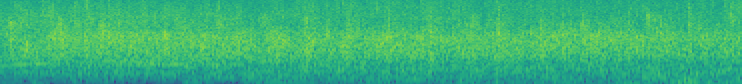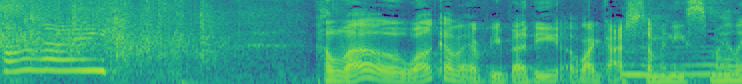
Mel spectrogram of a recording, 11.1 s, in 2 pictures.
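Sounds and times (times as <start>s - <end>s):
audience applause welcoming two speakers at an evening talk: 0.0s - 7.7s
speech: 8.0s - 11.1s.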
